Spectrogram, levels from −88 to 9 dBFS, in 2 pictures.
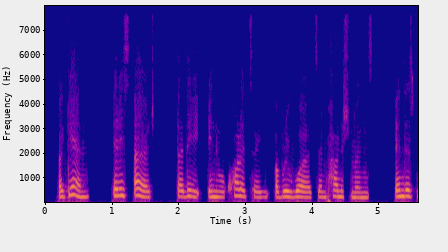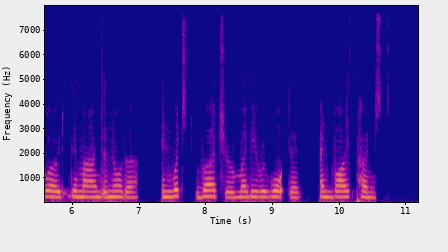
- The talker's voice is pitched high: Yes, high, 225 Hz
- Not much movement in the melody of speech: Yes, narrow, 1.6 semitones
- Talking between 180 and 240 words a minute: No, slow, 135 wpm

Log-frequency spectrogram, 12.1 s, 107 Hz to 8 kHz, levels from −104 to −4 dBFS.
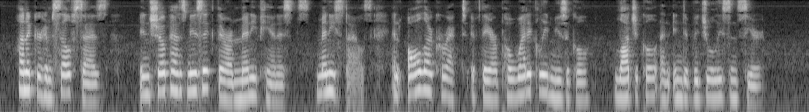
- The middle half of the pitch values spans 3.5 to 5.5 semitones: Yes, average, 4.6 semitones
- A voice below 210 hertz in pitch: Yes, high, 190 Hz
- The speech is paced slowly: Yes, slow, 125 wpm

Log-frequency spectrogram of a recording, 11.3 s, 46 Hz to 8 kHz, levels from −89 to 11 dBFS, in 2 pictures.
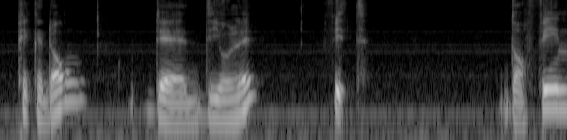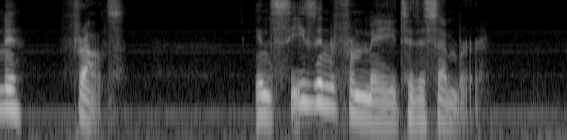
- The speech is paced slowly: Yes, slow, 65 wpm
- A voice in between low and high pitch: No, low, 120 Hz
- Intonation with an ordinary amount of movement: No, wide, 7.0 semitones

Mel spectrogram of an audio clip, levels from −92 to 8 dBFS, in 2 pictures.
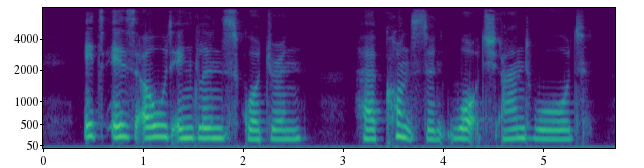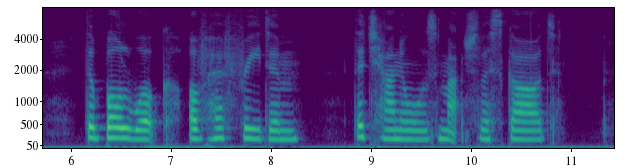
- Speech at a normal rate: No, slow, 100 wpm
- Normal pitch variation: No, narrow, 2.0 semitones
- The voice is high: Yes, high, 205 Hz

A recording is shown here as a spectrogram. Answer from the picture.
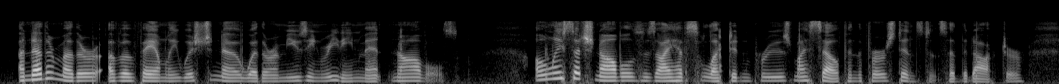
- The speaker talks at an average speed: Yes, average, 170 wpm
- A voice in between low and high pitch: Yes, medium, 165 Hz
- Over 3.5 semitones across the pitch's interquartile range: No, average, 2.7 semitones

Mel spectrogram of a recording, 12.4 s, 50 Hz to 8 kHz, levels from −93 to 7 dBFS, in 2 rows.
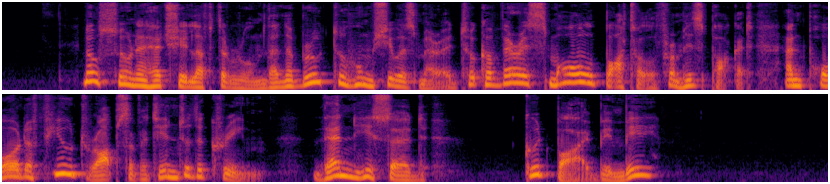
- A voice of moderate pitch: Yes, medium, 170 Hz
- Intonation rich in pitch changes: Yes, wide, 6.9 semitones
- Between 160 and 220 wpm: Yes, average, 190 wpm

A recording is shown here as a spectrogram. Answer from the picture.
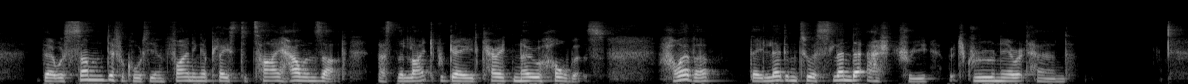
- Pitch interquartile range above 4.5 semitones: No, narrow, 2.4 semitones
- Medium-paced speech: Yes, average, 165 wpm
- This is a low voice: No, medium, 165 Hz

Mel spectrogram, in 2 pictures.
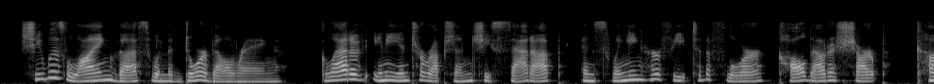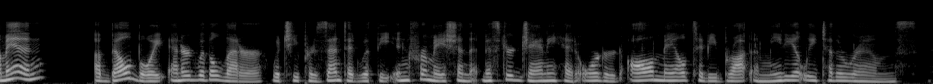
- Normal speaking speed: Yes, average, 180 wpm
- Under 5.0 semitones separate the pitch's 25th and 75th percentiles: Yes, average, 3.8 semitones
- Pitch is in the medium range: Yes, medium, 170 Hz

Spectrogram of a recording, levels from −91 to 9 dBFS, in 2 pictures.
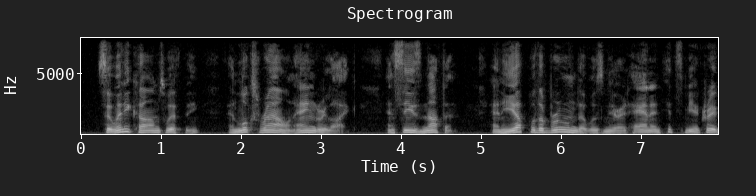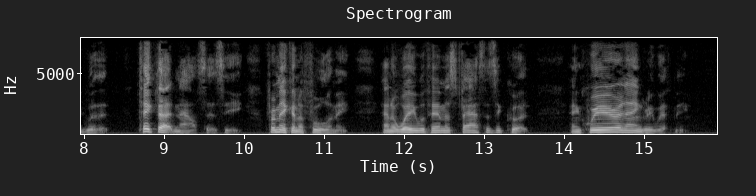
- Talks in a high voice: No, low, 135 Hz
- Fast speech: Yes, fast, 220 wpm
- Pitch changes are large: Yes, wide, 6.1 semitones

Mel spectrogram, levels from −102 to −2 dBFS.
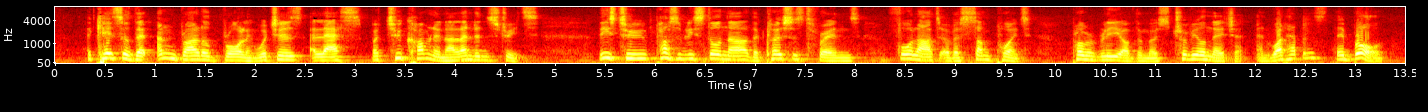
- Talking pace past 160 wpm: Yes, average, 180 wpm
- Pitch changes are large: Yes, wide, 6.8 semitones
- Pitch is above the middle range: No, medium, 150 Hz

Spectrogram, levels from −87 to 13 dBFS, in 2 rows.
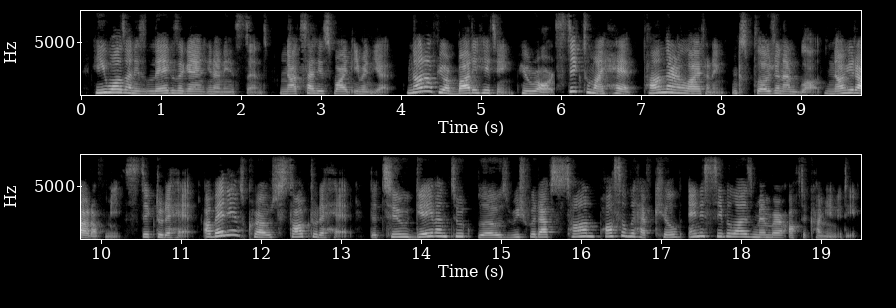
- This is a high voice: Yes, high, 240 Hz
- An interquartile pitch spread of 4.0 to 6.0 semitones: Yes, wide, 5.4 semitones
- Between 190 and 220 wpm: Yes, average, 195 wpm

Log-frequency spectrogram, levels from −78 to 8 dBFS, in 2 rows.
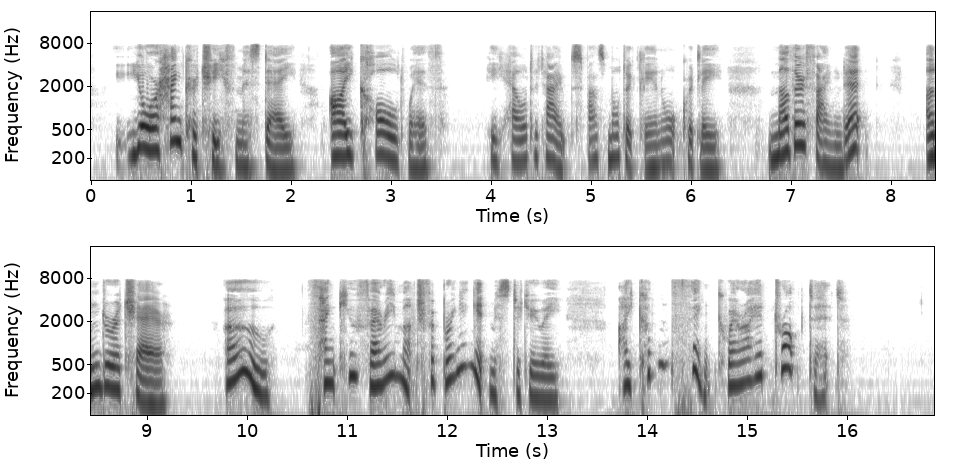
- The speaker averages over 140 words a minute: No, slow, 135 wpm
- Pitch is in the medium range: No, high, 210 Hz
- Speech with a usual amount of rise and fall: No, wide, 8.7 semitones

